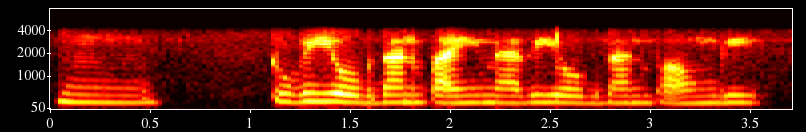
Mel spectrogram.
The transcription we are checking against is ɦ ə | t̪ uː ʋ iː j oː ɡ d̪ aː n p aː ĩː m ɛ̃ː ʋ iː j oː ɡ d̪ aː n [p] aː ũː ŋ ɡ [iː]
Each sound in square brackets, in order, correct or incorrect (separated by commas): correct, correct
